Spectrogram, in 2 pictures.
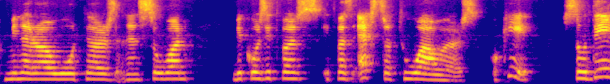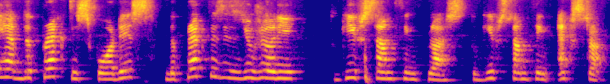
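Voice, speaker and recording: A woman from Armenia giving a classroom lecture in halting English, with many fillers and restarts as she walks through marketing case studies. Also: mid-range voice, fairly even intonation, rough recording.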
